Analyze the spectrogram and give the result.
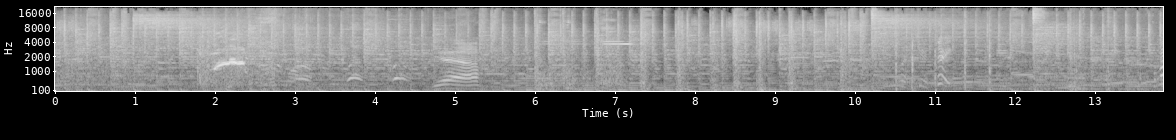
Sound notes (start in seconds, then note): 1.8 squeals; 6.3 dramatic music; 11.7 dramatic music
